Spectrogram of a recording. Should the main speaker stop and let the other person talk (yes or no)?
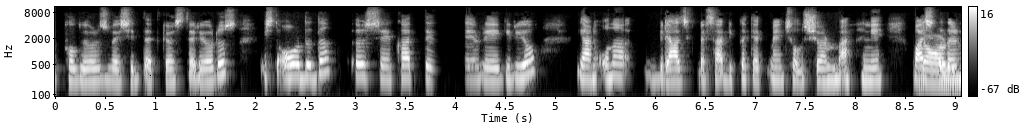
no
